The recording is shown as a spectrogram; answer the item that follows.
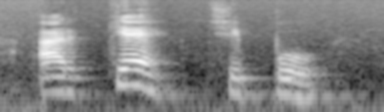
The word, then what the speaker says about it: Arquétipo: Arquétipo é uma proparoxítona.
